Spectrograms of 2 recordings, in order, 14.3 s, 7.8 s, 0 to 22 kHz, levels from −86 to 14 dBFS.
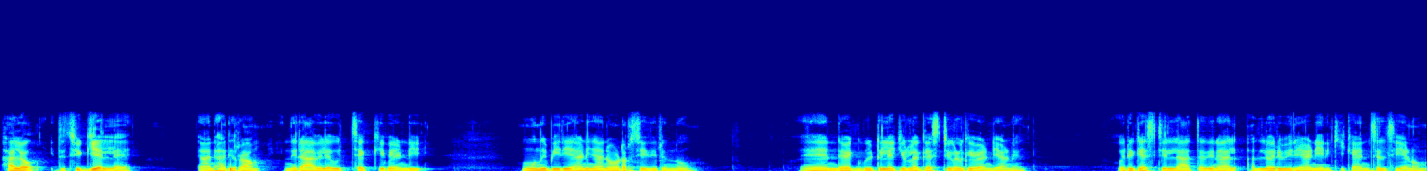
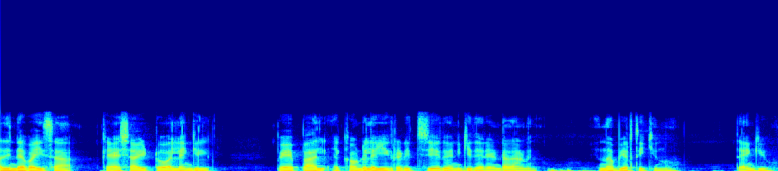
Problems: none marked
